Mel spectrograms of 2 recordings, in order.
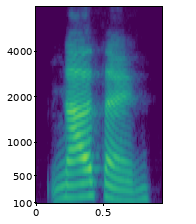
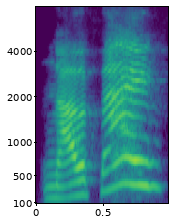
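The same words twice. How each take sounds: First: Said in the usual way. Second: "Not a thing" high and exaggerated; high mock echo. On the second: Shown as a demonstration.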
